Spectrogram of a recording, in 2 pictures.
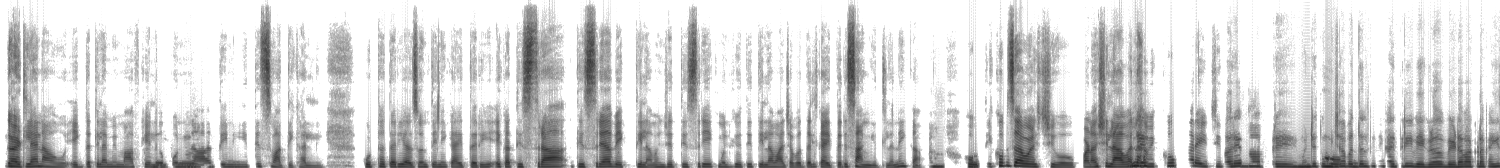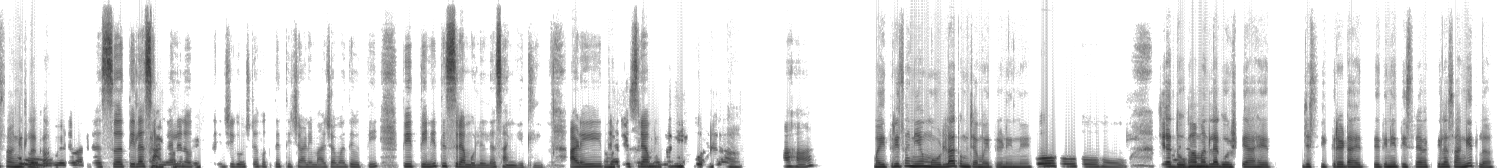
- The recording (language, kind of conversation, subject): Marathi, podcast, माफ करताना स्वतःची मर्यादा कशी ठेवाल?
- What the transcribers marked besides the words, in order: static; distorted speech; tapping; laughing while speaking: "लावालावी खूप करायची"; other background noise; unintelligible speech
